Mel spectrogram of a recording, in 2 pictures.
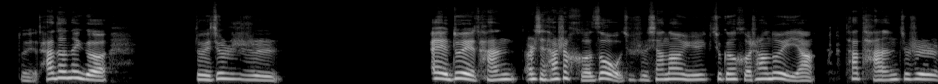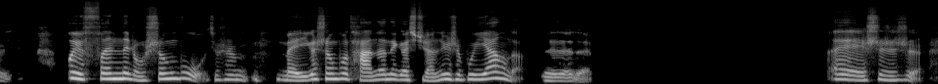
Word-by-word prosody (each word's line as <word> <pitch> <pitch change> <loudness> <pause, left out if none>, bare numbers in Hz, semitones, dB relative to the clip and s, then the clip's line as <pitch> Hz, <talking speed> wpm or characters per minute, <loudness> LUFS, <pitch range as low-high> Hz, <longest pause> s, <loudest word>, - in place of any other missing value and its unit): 对， 170 -2 -11
它 255 +2 +1
的 300 - +4
那 300 -2 +4
个 205 -5 +5 0.9
对， 220 -2 0
就 265 +5 +1
是 210 -7 -3 1.5
哎， 265 -2 +7
对， 255 -2 +6
弹 225 +5 0
而 245 - +1
且 245 -2 +1
它 235 +3 +2
是 290 +3 +2
合 185 -6 -2
奏， 255 +5 +3
就 215 - -12
是 205 -1 -8
相 230 +4 -1
当 250 -1 +3
于 220 +1 -2
就 245 +2 -7
跟 245 0 +3
合 210 - -2
唱 255 +4 +2
队 260 -4 +3
一 190 - -2
样。 180 0 +1 0.3
它 265 - -2
弹 210 -2 -1
就 245 +1 -3
是 235 -3 +1 0.6
会 285 -4 +4
分 260 +2 +3
那 265 - +5
种 200 -6 -3
声 255 +6 0
部， 270 -3 -5
就 215 -1 -12
是 225 +1 -6
每 215 -2 -8 0.5
每 - - -1
一 - - -1
个 230 - +2
声 250 +1 +1
部 255 - +1
弹 190 -5 +2
的 225 +2 -2
那 235 0 0
个 215 -1 -1
旋 180 -4 -3
律 240 +3 +1
是 230 - -3
不 235 +2 -3
一 230 - 0
样 270 +1 +1
的， 215 - -12
对 175 - -7
对 160 -1 -5
对。 280 +4 -11 2.3
哎， 225 -5 -2
是 215 +3 -4
是 195 -1 -4
是。 205 -3 -9
230 Hz, 210 characters per minute, -22 LUFS, 205-255 Hz, 2.3 s, 哎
